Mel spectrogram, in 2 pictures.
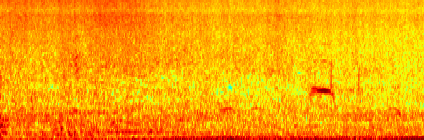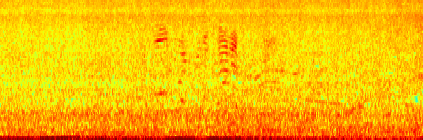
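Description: Steady rush of an artificial waterfall splashing into a pond.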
